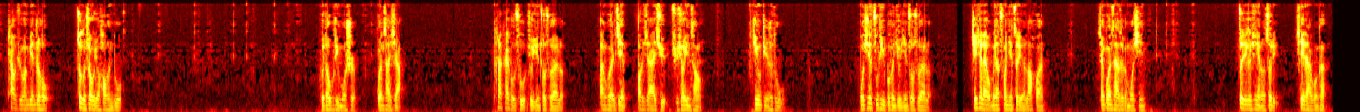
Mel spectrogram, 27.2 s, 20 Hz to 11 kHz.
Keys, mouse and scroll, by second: 0.4-1.2 scroll down 2, 3.0 scroll down 4, 3.2-5.2 middle drag, 5.2-5.6 scroll up 2, 5.6-6.9 middle drag, 6.9 Tab, 7.2 scroll down 2, 7.5-9.9 middle drag, 14.4 alt+h, 15.0 KP_7, 16.1-16.9 scroll down 2, 18.2-20.8 scroll down 1, 20.8-21.5 scroll down 2, 21.5-24.6 middle drag.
